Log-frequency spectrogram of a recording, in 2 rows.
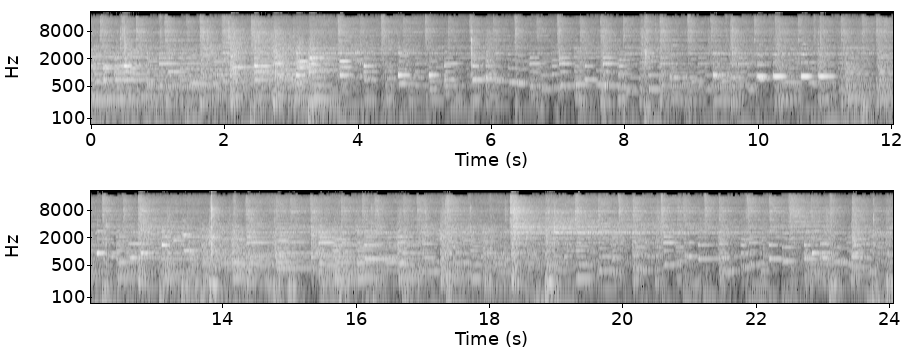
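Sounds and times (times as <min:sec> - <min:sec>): bass: 0:00.0 - 0:24.0
drum kit with cymbals: 0:00.0 - 0:24.0
jazz melody: 0:00.0 - 0:24.0.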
